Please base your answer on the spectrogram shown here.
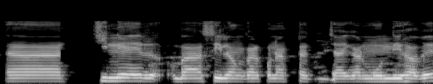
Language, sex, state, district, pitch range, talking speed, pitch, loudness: Bengali, male, West Bengal, Dakshin Dinajpur, 140-145 Hz, 125 wpm, 145 Hz, -15 LUFS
